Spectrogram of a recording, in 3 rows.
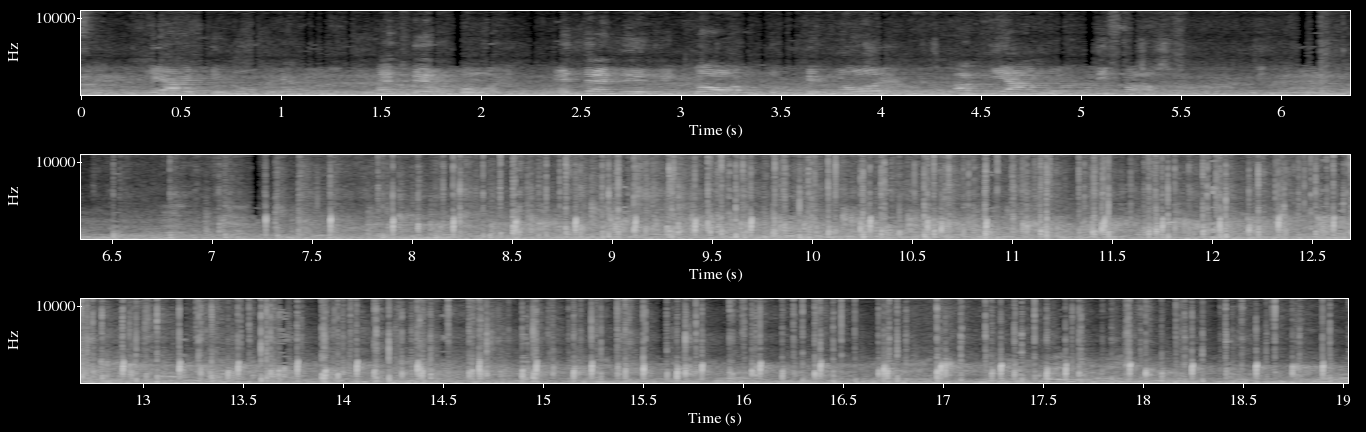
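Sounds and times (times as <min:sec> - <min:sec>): audience applauding: 0:06.9 - 0:19.0.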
